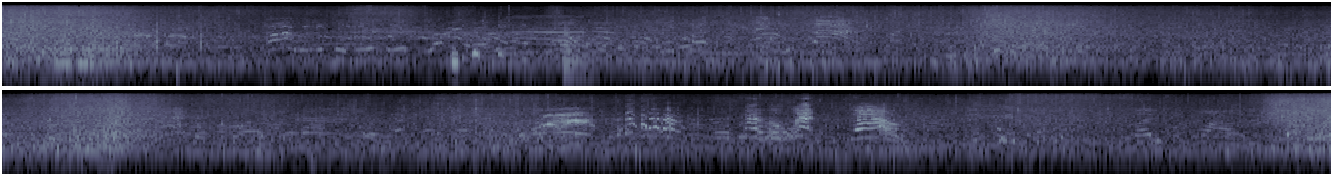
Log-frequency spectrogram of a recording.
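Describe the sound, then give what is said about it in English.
Ocean waves break on the shore in broad, rushing washes, a few surges swelling and fading over a steady background hiss of surf, with occasional splashy, crackling bursts. “Just capture some more waves. Some ambiance.”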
